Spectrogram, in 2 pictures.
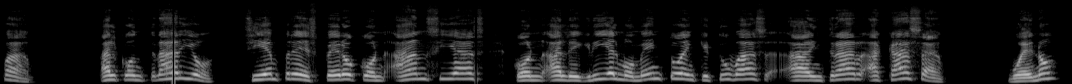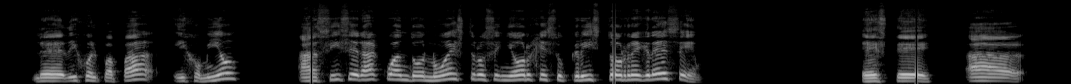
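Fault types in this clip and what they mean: Gap between chunks: the speech arrives in pieces about 3 s long, and a 25 ms silent hole with abrupt edges opens at each join, such as just before "con alegría el momento". Unlike a dropout, no sound is lost; it pauses, then resumes intact.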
